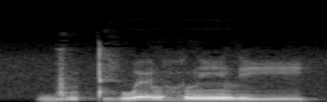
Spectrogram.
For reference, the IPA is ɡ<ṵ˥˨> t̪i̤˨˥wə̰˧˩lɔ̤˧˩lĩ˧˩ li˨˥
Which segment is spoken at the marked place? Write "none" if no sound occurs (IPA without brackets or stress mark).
ṵ˥˨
